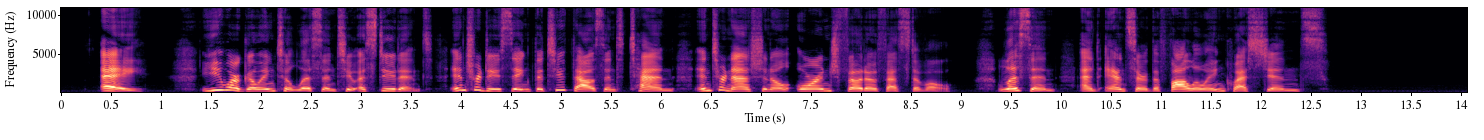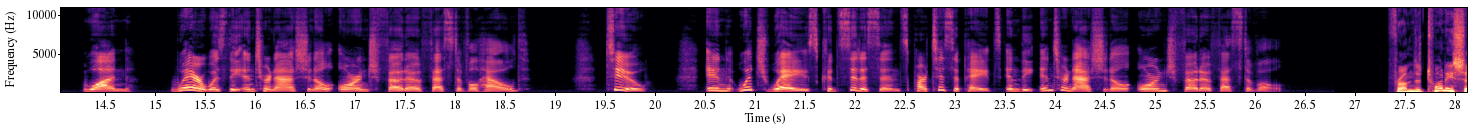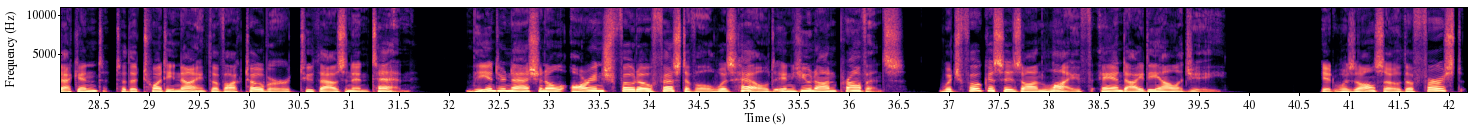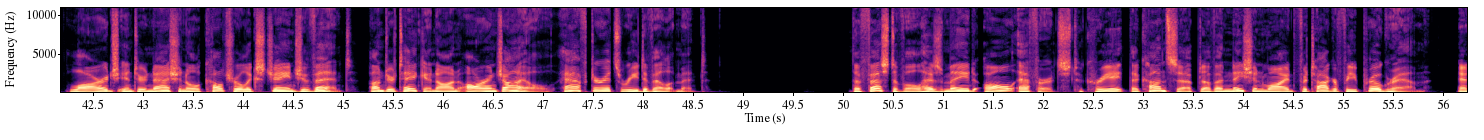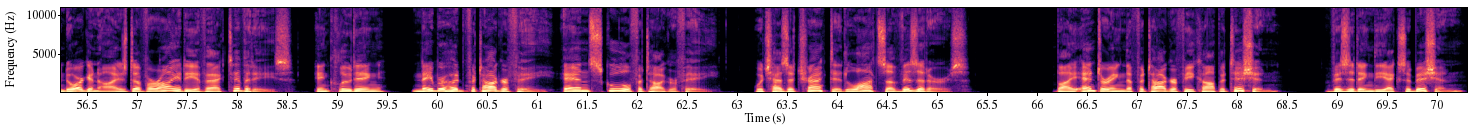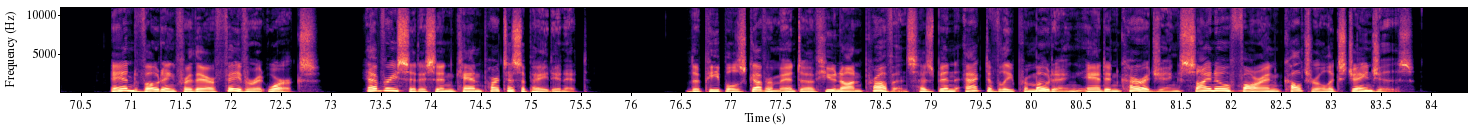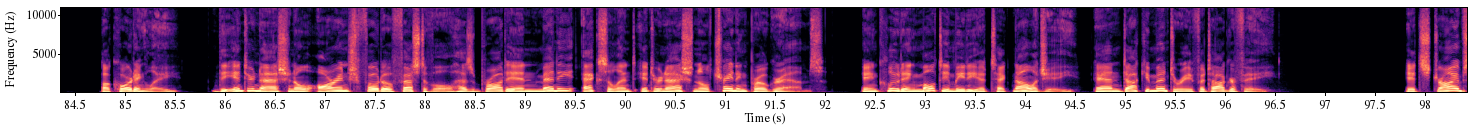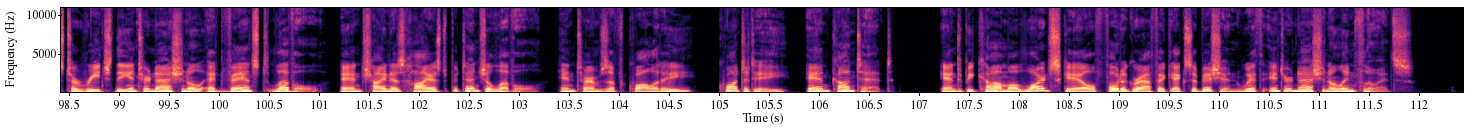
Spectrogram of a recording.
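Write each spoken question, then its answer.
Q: Where was the International Orange Photo Festival held?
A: On Orange Isle in Hunan Province

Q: In which ways could citizens participate in the International Orange Photo Festival?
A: By entering the photography competition, visiting the exhibition, and voting for their favorite works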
